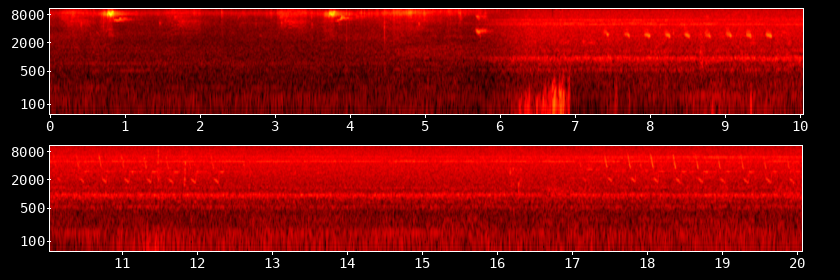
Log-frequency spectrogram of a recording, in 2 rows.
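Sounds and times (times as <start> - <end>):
faint hum: 0.0 - 20.0
small bird chirping: 5.6 - 5.9.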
